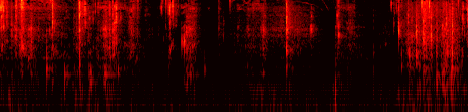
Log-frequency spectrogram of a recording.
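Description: Crunching and chewing on a lime and chilli flavoured snack, with many quiet, irregular crisp bites and crackles and no talk over them.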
